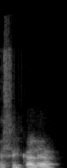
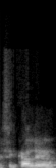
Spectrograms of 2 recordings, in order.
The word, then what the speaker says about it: scikit-learn: Bueno, yo no suelo decir SK, pero en realidad se llama SK. Así es que bueno, digo sklearn, pero creo que se escribe así.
